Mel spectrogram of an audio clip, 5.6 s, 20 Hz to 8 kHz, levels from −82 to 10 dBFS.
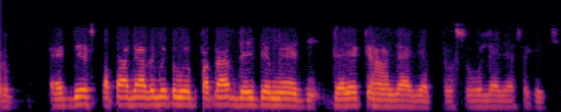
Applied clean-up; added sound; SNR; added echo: none; none; none; none.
